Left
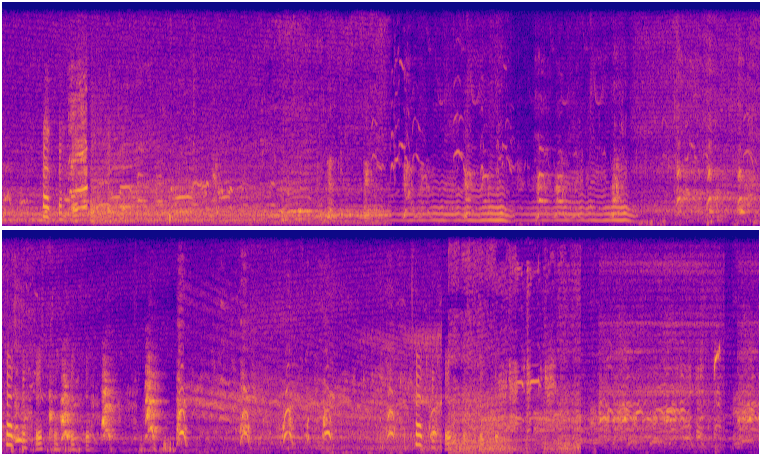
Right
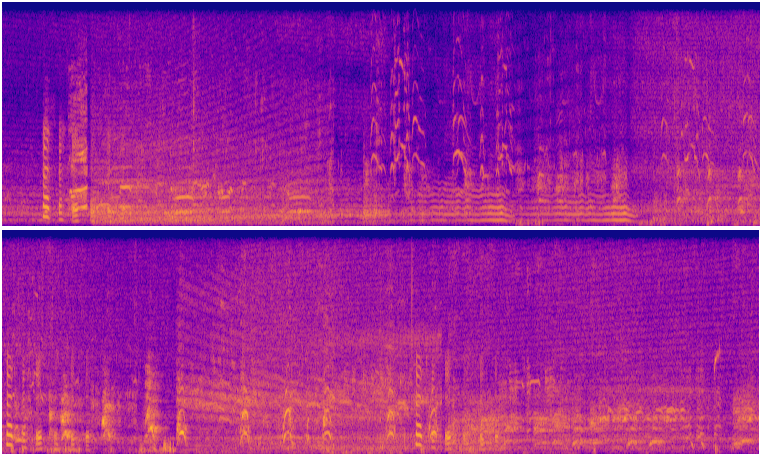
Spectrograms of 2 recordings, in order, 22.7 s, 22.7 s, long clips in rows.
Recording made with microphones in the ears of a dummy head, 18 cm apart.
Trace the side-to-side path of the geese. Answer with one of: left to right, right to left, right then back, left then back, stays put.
right then back.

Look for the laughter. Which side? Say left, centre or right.
centre.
